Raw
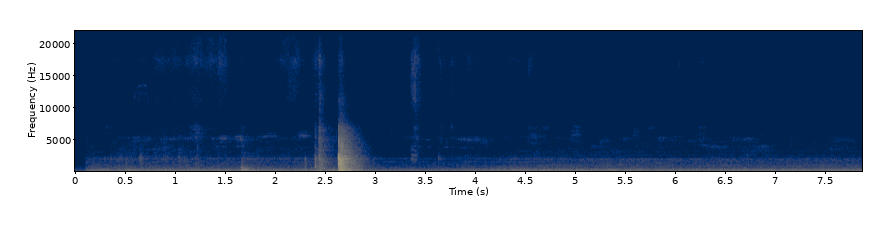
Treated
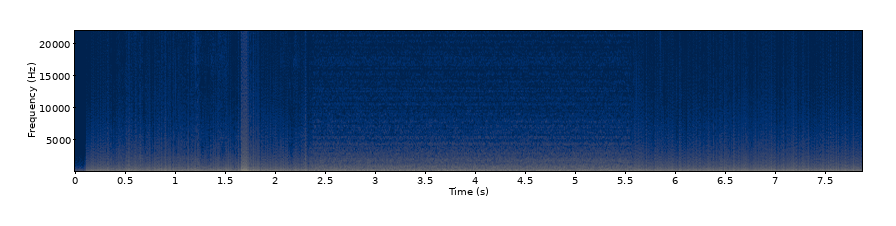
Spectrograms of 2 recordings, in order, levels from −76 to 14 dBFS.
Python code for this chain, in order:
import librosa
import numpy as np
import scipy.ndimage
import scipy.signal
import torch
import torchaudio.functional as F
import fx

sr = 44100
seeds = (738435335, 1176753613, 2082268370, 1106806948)

y = fx.halfwave_hold(x, sr)
y = fx.spec_freeze(y, sr, seeds[0], at_s=2.37, hold_s=3.18)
